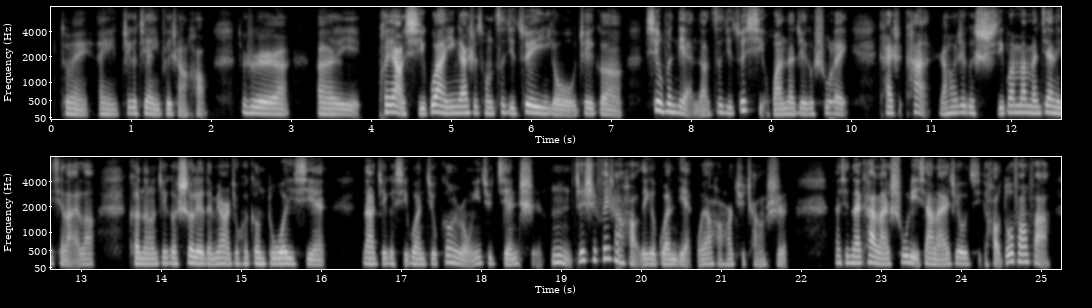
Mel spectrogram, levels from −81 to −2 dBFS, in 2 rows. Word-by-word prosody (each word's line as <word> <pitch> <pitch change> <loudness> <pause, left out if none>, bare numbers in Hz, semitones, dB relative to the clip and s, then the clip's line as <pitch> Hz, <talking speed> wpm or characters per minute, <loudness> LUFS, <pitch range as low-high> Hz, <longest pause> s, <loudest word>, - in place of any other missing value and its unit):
对， 140 -4 -4
哎， 140 -2 -5
这 165 - -4
个 160 - -2
建 155 -2 -1
议 130 - -5
非 140 -1 -3
常 140 - -5
好， - - -8 0.4
就 190 - -6
是 155 -5 +2 0.3
呃， 145 -2 0 0.6
培 200 - +2
养 190 -6 +7
习 145 -1 +8
惯 190 0 +5
应 170 +1 -2
该 175 +1 +4
是 180 - -2
从 160 -1 -4
自 190 +2 -2
己 150 -4 -3
最 170 -2 +3
有 130 -5 -2
这 150 +3 -2
个 130 -5 -4 0.2
兴 235 -4 +5
奋 205 -3 -1
点 160 -5 -2
的， 130 +1 -6
自 195 +6 -5
己 165 -4 -5
最 235 +9 +1
喜 245 0 +2
欢 140 -2 -2
的 150 -1 -2
这 150 -1 -3
个 150 - -5
书 160 - -3
类 150 -2 -2 0.4
开 - - 0
始 - - -3
看， - - -1
然 145 +2 -4
后 170 - -4
这 185 +1 -2
个 170 - -3
是 - - +6
习 155 - -3
惯 185 +3 -2
慢 185 0 0
慢 170 -2 -1
建 185 -1 +3
立 160 - -1
起 160 - -4
来 - - -2
了， 140 0 -5 0.4
可 155 - 0
能 145 0 -1
这 155 0 -3
个 155 - -1
涉 180 - +8
猎 155 -2 +4
的 145 -2 -2
面 155 +1 0
儿 145 - +1
就 150 +1 -4
会 150 0 -3
更 150 -1 -1
多 150 0 +2
一 155 - +1
些， 140 -2 0 0.4
那 150 -2 +2
这 150 0 -3
个 150 - -4
习 135 -1 0
惯 145 -2 -1
就 145 -1 -3
更 190 -2 -3
容 140 -2 -3
易 155 - -4
去 165 -2 -3
坚 145 -1 -1
持。 - - +1
嗯， 185 -5 -3
这 230 +2 +1
是 250 +2 +5
非 285 0 0
常 235 -9 -1
好 160 -2 -3
的 130 - -4
一 140 - -2
个 140 - -2
观 135 -1 -1
点， 135 -1 -3
我 130 - -6
要 145 +1 -2
好 145 - -9
好 140 +1 -6
儿 140 - -5
去 135 - -6
尝 130 -2 -7
试。 - - -3 0.5
那 180 - -5
现 180 0 -2
在 175 -1 +6
看 180 0 +4
来 145 -1 +2
梳 185 +3 +2
理 170 - +2
下 145 - +2
来 135 0 +1
就 150 0 0 0.3
好 - - -2
多 195 +4 +1
方 205 -1 +1
法 - - -2
155 Hz, 280 characters per minute, -23 LUFS, 145-175 Hz, 0.6 s, 习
